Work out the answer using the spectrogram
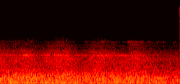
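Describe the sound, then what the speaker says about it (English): An airplane drones overhead, a steady, moderately distant engine rumble with a faint whine that holds evenly across the moment, with no talking over it. "Sorry, plane is coming."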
